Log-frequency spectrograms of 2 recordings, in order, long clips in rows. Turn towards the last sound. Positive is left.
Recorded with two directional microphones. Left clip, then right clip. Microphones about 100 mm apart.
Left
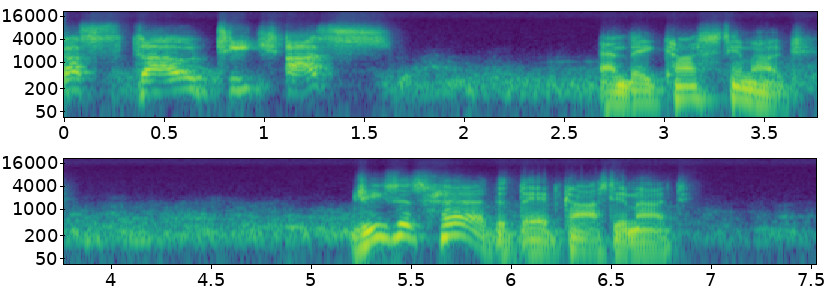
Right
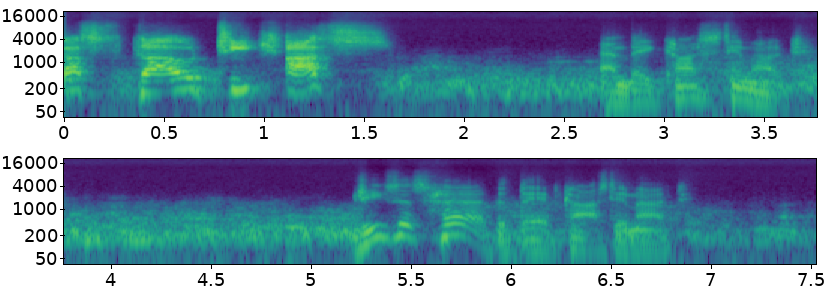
turn(degrees=40)  # may be behind; listen again after turning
